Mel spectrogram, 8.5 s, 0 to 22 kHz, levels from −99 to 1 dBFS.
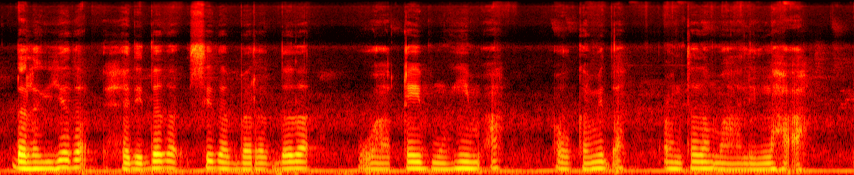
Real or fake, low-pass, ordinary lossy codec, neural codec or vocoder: fake; none; none; vocoder, 44.1 kHz, 128 mel bands every 512 samples, BigVGAN v2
